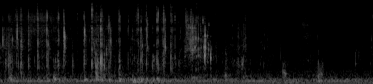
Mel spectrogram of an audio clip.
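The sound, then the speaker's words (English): Rapid, uneven clicking of keys on a computer keyboard, fairly quiet, with a steady low hum underneath and the tapping thinning out toward the end. “Just don't touch the keyboard.”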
